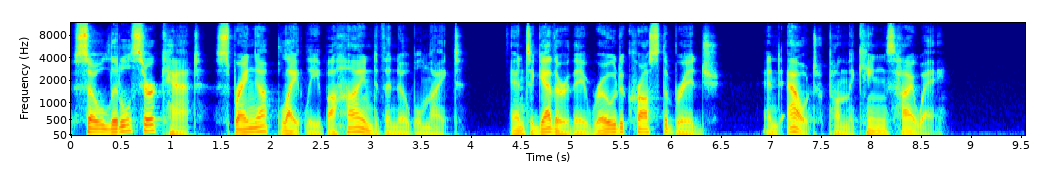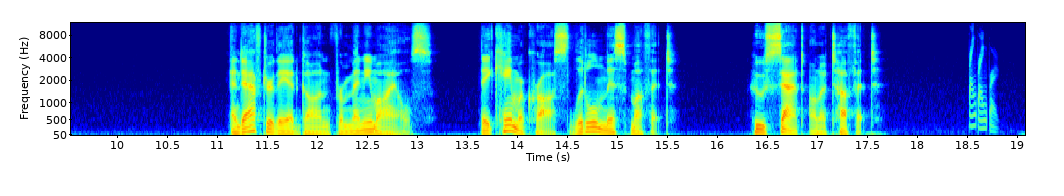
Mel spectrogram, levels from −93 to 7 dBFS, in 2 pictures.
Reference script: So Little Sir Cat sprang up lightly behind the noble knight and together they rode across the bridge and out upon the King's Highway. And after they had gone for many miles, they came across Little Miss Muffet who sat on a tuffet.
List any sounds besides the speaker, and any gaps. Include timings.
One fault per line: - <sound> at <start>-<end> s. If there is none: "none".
- chirp at 18.5-18.8 s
